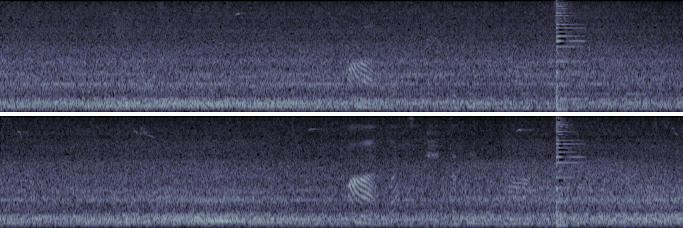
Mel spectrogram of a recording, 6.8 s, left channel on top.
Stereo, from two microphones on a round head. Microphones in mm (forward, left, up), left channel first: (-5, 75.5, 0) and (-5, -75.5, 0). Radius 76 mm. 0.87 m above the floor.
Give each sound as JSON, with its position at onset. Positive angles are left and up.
{"t": 3.4, "sound": "a woman speaking", "side_deg": -55}
{"t": 5.6, "sound": "a guitar", "side_deg": 15}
